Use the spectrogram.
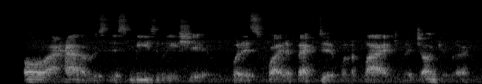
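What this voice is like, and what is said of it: Morgan Freeman impression. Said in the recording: “I can do a Morgan Freeman impression ... That's pretty good!”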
